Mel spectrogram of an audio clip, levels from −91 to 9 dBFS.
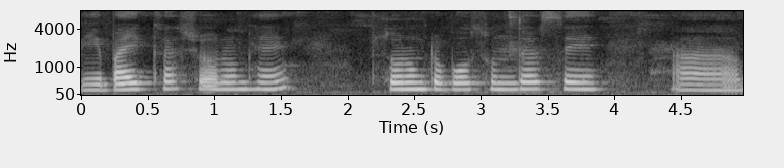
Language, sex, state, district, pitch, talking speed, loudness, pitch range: Hindi, female, Uttar Pradesh, Jyotiba Phule Nagar, 230 Hz, 145 wpm, -17 LUFS, 210-230 Hz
